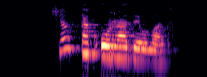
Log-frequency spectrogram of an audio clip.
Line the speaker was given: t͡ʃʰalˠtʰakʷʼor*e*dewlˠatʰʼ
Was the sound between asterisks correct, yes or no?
no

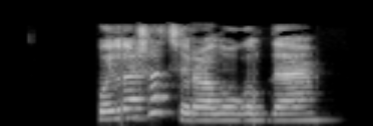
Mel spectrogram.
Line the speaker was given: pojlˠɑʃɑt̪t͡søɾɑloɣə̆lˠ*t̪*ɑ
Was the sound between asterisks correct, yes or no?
no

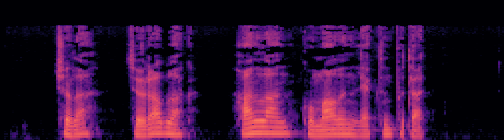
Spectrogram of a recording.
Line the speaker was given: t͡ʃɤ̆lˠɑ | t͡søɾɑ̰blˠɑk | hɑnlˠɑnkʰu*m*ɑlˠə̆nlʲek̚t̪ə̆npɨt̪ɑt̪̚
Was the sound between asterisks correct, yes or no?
yes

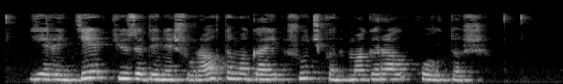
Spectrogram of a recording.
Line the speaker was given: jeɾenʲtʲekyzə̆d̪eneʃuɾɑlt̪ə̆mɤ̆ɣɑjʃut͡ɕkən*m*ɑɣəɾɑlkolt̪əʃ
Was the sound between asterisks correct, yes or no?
yes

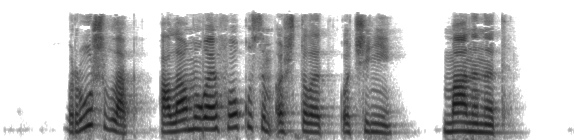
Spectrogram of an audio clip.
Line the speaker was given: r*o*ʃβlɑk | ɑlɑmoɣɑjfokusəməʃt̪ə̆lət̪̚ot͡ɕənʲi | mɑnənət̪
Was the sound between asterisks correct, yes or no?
no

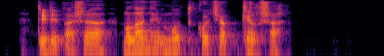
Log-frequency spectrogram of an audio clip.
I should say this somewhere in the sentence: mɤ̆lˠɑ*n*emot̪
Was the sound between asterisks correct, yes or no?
yes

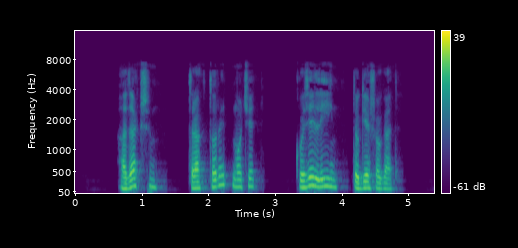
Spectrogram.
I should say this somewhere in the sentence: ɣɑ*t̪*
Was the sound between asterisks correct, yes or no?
yes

